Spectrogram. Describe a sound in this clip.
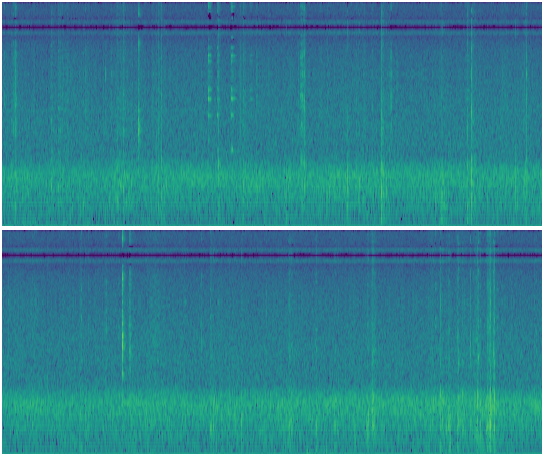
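Ice axes strike hard ice in sharp, uneven knocks.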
